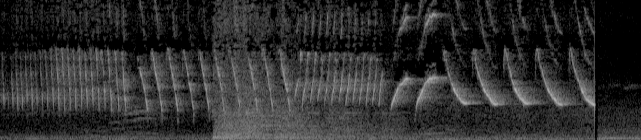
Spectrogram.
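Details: Canary song: a rapid rattling trill gives way to a dense buzzy burst, then a run of loud, clear whistled notes, each sliding upward and then falling, repeated about twice per second before an abrupt stop.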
